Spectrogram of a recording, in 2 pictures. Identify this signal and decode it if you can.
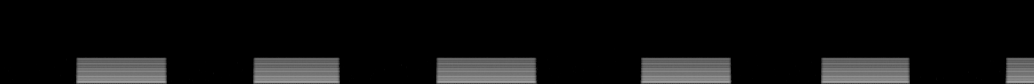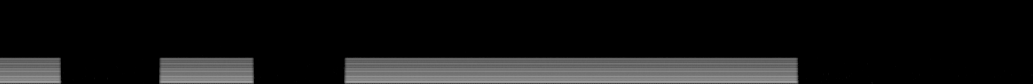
Ship horn signal, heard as a ship's horn, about 120 Hz. 7 short, 1 long. At sea: general emergency alarm.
